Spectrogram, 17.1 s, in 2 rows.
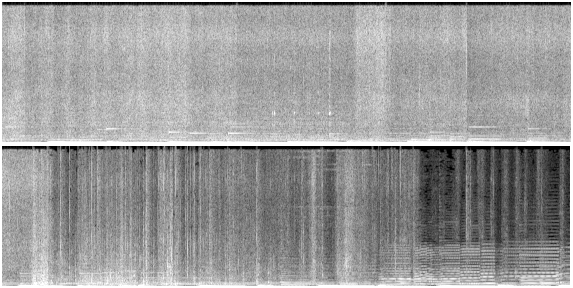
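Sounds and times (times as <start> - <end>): fish skin sizzling in a pan: 0.0 - 12.8
wooden spatula stirring: 0.0 - 14.7
background music with bass line: 0.0 - 17.0.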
